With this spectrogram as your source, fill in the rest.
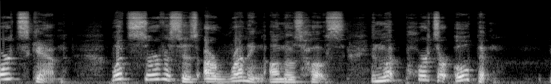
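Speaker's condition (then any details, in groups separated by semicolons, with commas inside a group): No condition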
